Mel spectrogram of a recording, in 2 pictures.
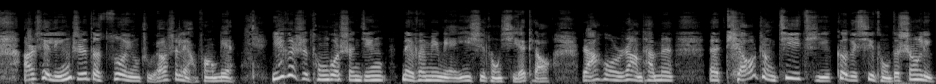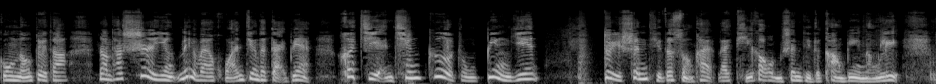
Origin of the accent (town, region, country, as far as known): China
